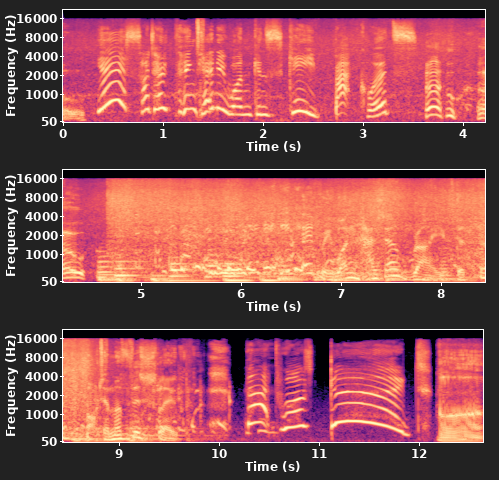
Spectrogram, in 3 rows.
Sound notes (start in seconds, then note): 4.9 laughter; 11.5 snorting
